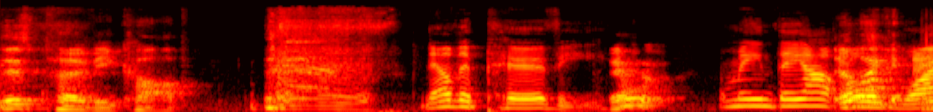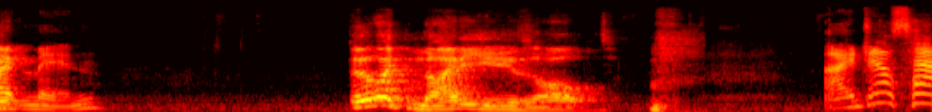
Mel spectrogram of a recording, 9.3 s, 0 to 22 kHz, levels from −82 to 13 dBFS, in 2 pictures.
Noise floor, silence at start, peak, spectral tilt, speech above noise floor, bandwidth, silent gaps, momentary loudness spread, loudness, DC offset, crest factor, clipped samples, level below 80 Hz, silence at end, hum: -59 dBFS; 0 s; -4 dBFS; -4 dB/octave; 40 dB; 17.5 kHz; none; 18 LU; -20 LUFS; under 0.1%; 18 dB; under 0.1%; -58 dBFS; 0 s; none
